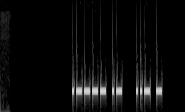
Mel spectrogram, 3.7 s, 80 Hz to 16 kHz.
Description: Morse code, heard as a keyed tone, about 31 wpm, 700 Hz. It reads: 1A UT
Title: Field Day Exchanges - 30wpm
